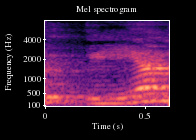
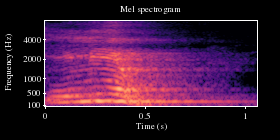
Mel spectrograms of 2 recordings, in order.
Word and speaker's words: ilium: ऐसा ही एक प्रोनाउंसिएशन आगे चल के मिलेगा, दैट इज अगेन इलियम, लेकिन स्पेलिंग अलग है, ILIUM। जब वहां पढ़ेंगे तो हम बोलेंगे ILIUM।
